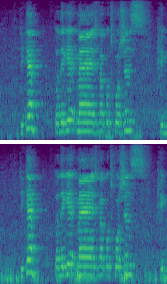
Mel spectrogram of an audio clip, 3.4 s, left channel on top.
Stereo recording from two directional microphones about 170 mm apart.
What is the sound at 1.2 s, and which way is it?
A man's voice, 15° right (ahead or behind).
